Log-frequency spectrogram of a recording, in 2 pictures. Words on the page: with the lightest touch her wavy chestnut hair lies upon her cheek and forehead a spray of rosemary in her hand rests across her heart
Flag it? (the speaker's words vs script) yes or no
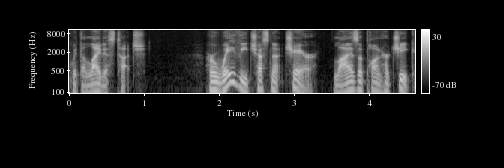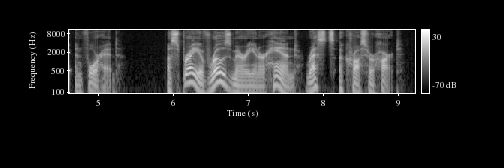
yes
